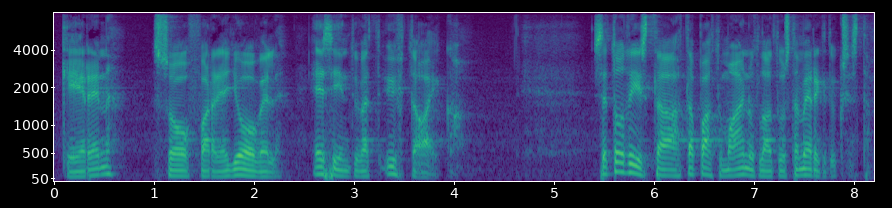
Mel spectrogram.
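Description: A man with a fairly low voice delivers a devotional Bible teaching. He talks reflectively, painting the scene for his listeners and asking them questions as he goes. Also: a bit bright. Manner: reflective, imagining scenes aloud with rising questions. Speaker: preacher.

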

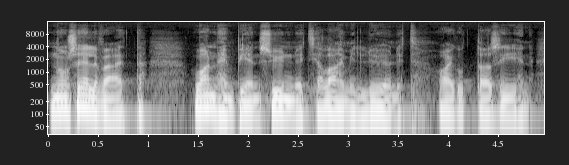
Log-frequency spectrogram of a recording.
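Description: A man's voice: fairly low pitch, level tone, dark tone. A man preaching a sermon, earnest, reading scripture passages and adding casual asides.

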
